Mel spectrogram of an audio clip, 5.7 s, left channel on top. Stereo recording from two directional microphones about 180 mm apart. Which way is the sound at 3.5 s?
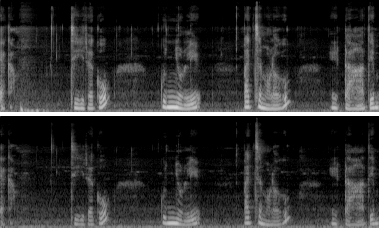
45° left (ahead or behind).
